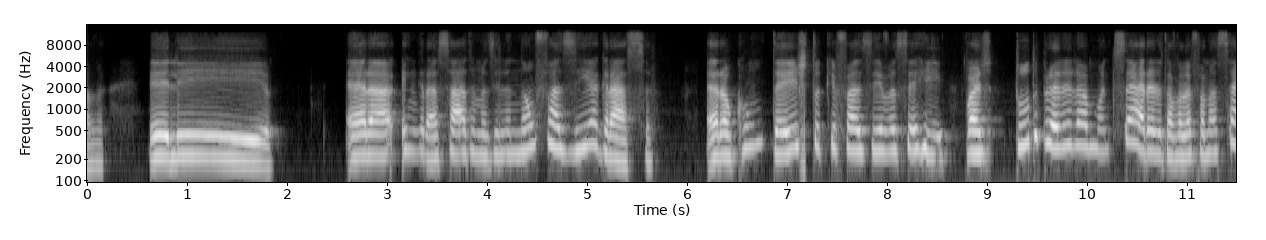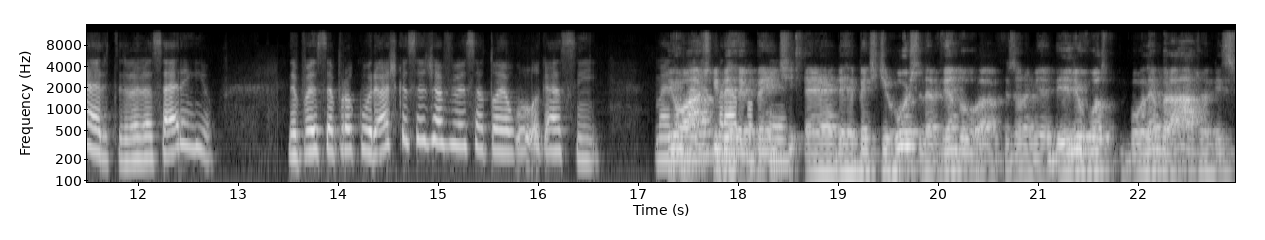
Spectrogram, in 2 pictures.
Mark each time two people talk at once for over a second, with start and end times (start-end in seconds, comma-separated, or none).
17.3-18.5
